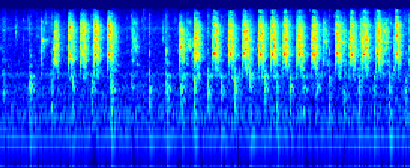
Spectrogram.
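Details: Young Java sparrow chicks begging during breakfast, third day in a home, with older birds crashing the feeding; fast rasping high chirps in two runs, the second long and steady at about three per second, with soft clicks.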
